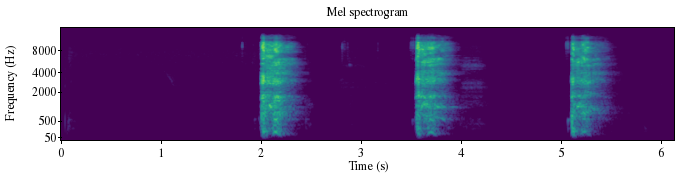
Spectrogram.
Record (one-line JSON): {"three_cough_length": "6.1 s", "three_cough_amplitude": 18034, "three_cough_signal_mean_std_ratio": 0.28, "survey_phase": "beta (2021-08-13 to 2022-03-07)", "age": "45-64", "gender": "Male", "wearing_mask": "No", "symptom_none": true, "smoker_status": "Ex-smoker", "respiratory_condition_asthma": false, "respiratory_condition_other": false, "recruitment_source": "REACT", "submission_delay": "4 days", "covid_test_result": "Negative", "covid_test_method": "RT-qPCR", "influenza_a_test_result": "Negative", "influenza_b_test_result": "Negative"}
